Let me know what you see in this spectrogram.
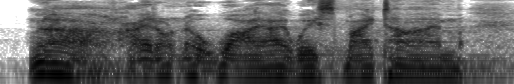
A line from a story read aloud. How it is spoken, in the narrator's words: muttered the old man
